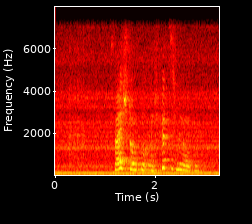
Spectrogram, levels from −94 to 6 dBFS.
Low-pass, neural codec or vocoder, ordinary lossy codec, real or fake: 7.2 kHz; none; none; real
